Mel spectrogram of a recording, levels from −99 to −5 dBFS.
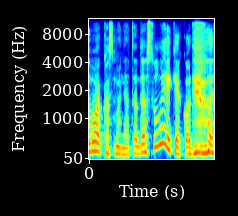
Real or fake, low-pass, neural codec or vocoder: real; 10.8 kHz; none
